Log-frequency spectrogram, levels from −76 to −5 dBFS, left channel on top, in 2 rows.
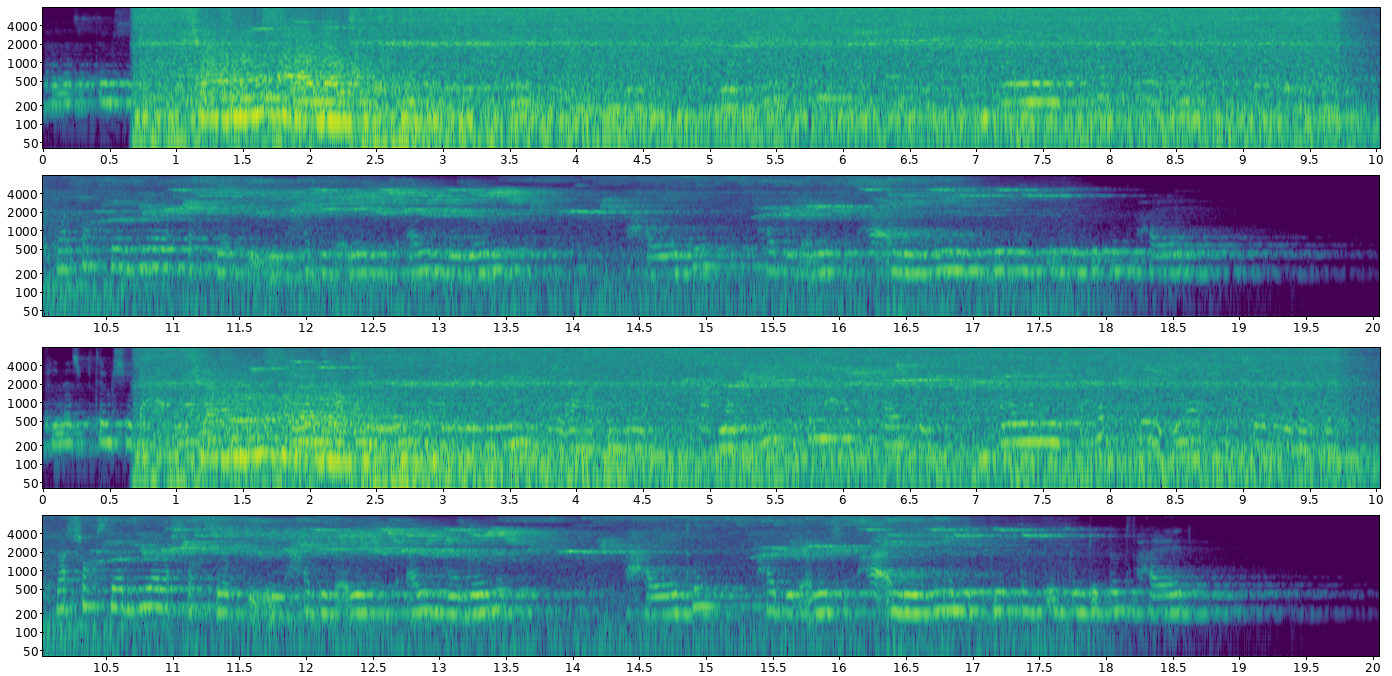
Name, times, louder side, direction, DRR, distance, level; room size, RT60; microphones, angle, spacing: voice 1, 0.0-1.4 1.8-13.6 14.4-15.1 15.4-18.6, right 3 dB, 85° right, 7 dB, 0.5 m, -27 dB
sound 1, 0.7-9.7, left 4 dB, 65° left, 0.7 m, -16 dB
sound 2, 1.5-17.7, right 1 dB, 20° right, 2.2 m, -28 dB
10.0 x 9.1 x 2.6 m, 2.5 s
head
